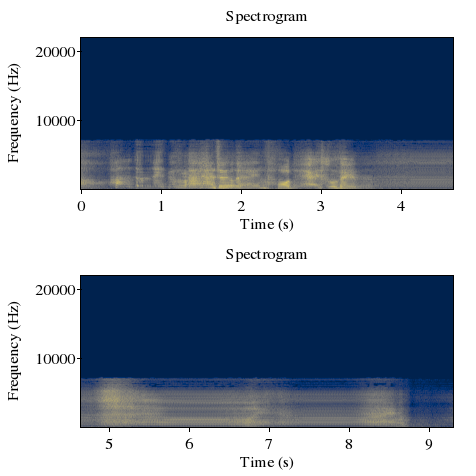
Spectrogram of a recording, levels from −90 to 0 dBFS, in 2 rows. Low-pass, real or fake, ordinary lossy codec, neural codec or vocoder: 7.2 kHz; fake; MP3, 48 kbps; codec, 16 kHz, about 1 kbps, DyCAST, with the encoder's durations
